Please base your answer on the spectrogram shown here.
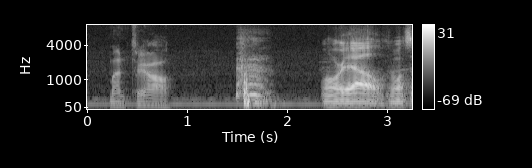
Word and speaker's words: Montreal: Montreal. Montreal. If you want to say it right. Yeah, T silent.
